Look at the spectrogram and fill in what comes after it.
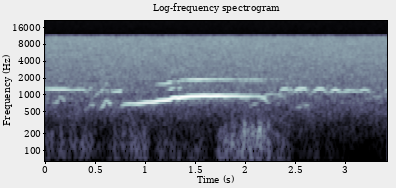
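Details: Coyotes calling at sunset on November 2, 2022: a drawn-out howl rising and holding steady, with a higher wavering, yipping voice around it, over a faint low rumble.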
